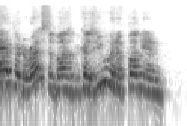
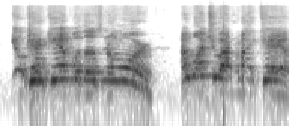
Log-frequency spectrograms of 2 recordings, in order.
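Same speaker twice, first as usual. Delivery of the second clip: put-on yelling, higher pitch; 9 semitones higher than usual. Retelling an argument at a camp: imitating someone yelling. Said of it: "they're yelling at each other".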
